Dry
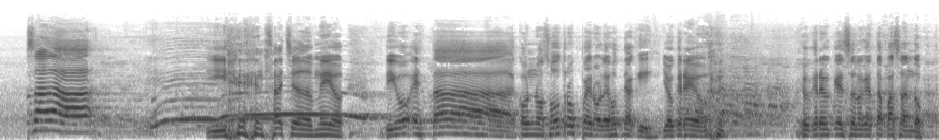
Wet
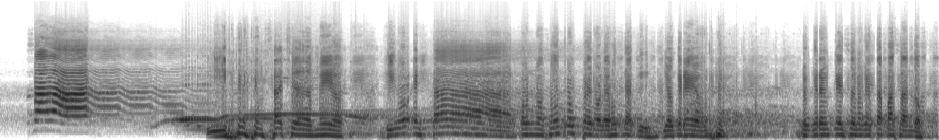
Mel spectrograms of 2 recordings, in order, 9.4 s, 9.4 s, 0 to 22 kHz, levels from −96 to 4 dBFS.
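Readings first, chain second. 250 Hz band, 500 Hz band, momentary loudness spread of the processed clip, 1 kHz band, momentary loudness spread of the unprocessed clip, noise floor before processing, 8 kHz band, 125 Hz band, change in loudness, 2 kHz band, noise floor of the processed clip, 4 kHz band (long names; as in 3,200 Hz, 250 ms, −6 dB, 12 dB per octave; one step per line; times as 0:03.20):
+8.5 dB, +5.5 dB, 14 LU, +5.5 dB, 9 LU, −41 dBFS, +1.0 dB, +11.5 dB, +6.5 dB, +5.5 dB, −36 dBFS, +3.5 dB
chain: adaptive Wiener filter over 41 samples
echo with shifted repeats 321 ms, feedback 57%, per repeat +35 Hz, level −17 dB
high-pass filter sweep 1,200 Hz → 97 Hz, 0:01.63–0:02.31
level +7 dB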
